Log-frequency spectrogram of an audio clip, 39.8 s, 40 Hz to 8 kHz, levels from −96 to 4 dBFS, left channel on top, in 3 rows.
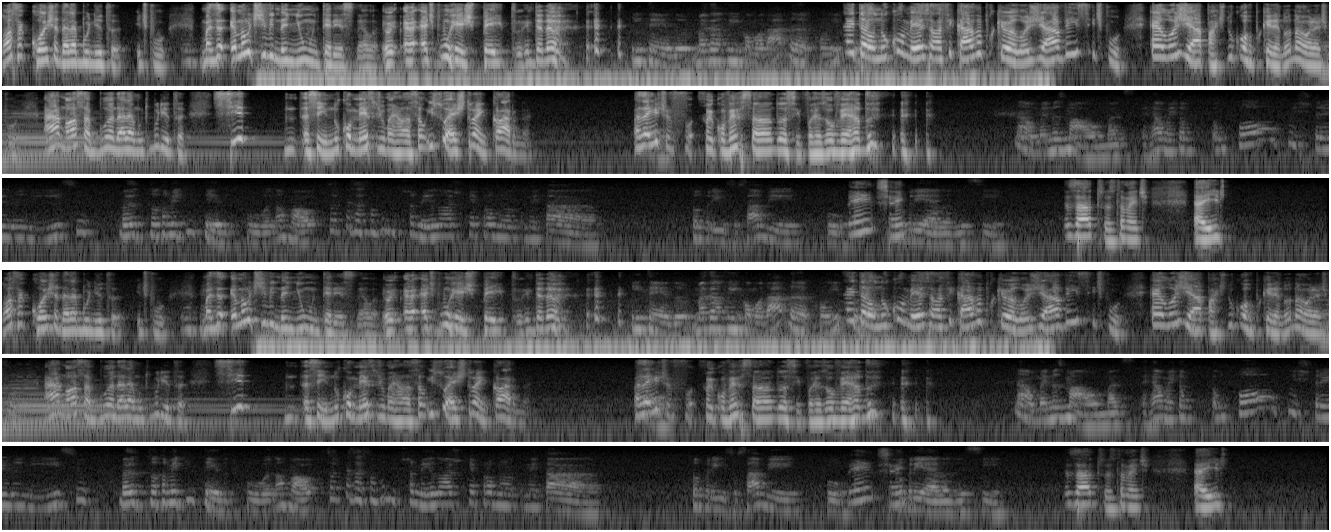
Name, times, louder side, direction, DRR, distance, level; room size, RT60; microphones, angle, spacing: voice 1, 0.0-6.0 8.4-13.4 13.7-15.7 16.1-18.6 19.6-20.0 20.3-22.4 35.0-35.6 37.2-38.8, left 8 dB, 85° left, 0.3 m, -32 dB
voice 2, 1.8-2.3 4.3-4.7 6.3-8.9 13.4-13.7 14.0-14.3 19.6-20.0 23.4-32.5 33.4-35.1 35.5-36.6, right 2 dB, 30° right, 0.6 m, -51 dB
sound 1, 2.5-10.5, equal, 40° left, 2.5 m, -42 dB
Guitar, 13.1-18.2, left 1 dB, 10° left, 2.3 m, -51 dB
5.2 x 3.3 x 2.2 m
head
